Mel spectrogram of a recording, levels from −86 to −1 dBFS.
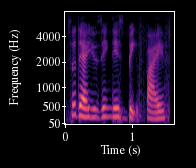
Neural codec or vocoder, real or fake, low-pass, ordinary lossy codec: vocoder, 22.05 kHz, 80 mel bands, WaveNeXt; fake; 7.2 kHz; none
